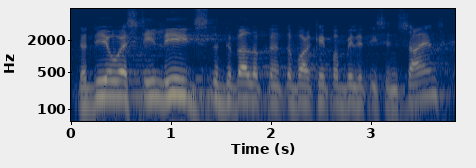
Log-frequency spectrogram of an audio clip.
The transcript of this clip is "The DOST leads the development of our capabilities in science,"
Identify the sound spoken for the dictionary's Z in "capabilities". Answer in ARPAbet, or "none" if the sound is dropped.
S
